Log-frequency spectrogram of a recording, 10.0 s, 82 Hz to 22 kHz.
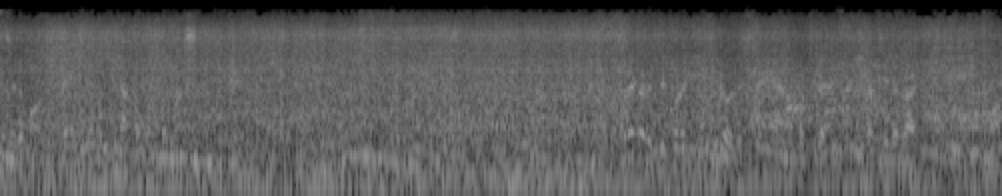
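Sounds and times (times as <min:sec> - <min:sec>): diesel train rumbling: 0:00.0 - 0:10.0.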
